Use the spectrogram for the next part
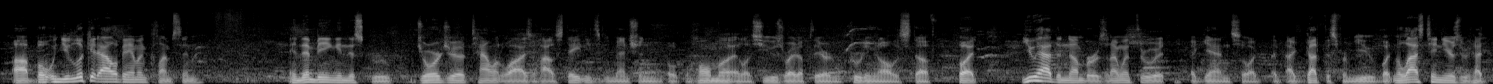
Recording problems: murmuring crowd; noticeable; throughout; 15 dB below the speech

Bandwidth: 14.5 kHz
